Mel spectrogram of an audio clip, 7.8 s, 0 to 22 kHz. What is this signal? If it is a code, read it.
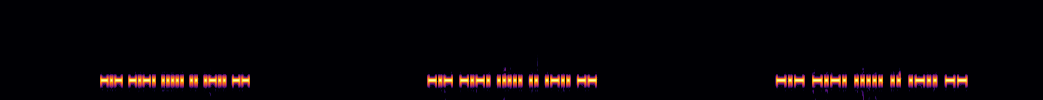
Morse code, heard as a keyed tone, about 57 wpm, 700 Hz. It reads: KC5ILM KC5ILM KC5ILM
